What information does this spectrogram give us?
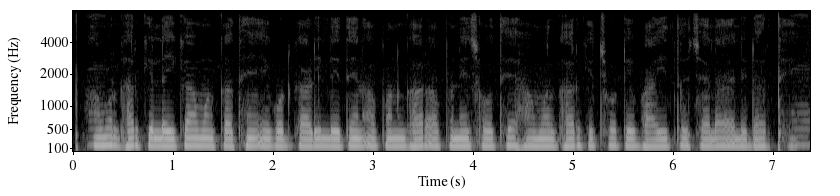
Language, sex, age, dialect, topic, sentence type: Chhattisgarhi, male, 36-40, Northern/Bhandar, agriculture, statement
